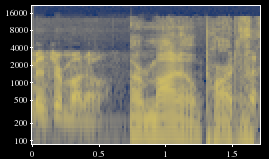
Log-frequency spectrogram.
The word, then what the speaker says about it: Ermanno: n g all right uh armano am I pronouncing your first name correctly uh very close the name is armano armano pardon the call thanks for being a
